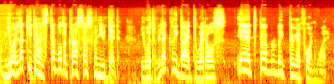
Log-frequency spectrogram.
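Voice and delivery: put-on accented scolding that starts high and settles; admonishing Vistani woman. Vistani woman tells travelers of werewolf danger, accented and admonishing. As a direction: foreign woman telling them how lucky they are.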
